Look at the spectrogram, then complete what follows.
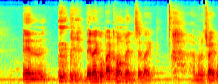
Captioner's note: sighs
